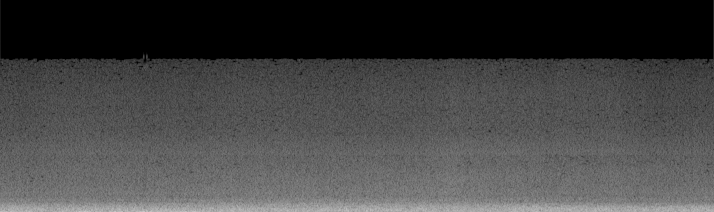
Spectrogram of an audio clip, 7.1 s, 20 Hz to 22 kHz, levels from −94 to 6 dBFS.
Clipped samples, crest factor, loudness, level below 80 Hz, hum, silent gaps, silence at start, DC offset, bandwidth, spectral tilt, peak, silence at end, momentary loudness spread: under 0.1%; 16 dB; -26 LUFS; -28 dBFS; none; none; 0 s; under 0.1%; 16 kHz; -5.5 dB/octave; -6 dBFS; 0 s; 1 LU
